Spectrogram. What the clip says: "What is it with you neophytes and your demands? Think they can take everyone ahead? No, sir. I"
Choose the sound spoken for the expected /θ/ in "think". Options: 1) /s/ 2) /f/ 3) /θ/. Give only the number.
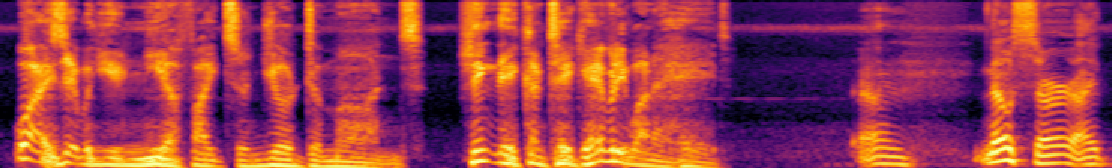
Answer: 3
